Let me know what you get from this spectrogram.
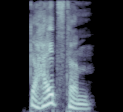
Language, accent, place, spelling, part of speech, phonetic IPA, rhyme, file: German, Germany, Berlin, geheiztem, adjective, [ɡəˈhaɪ̯t͡stəm], -aɪ̯t͡stəm, De-geheiztem.ogg
- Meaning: strong dative masculine/neuter singular of geheizt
